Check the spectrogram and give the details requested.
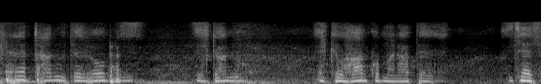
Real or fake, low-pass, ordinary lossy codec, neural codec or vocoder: fake; none; none; codec, 16 kHz, 1.1 kbps, Voila-Tokenizer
